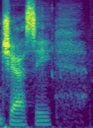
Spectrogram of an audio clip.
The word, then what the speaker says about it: chassis: Now again, we still need a simple machine chassis. What? The third S is silent.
